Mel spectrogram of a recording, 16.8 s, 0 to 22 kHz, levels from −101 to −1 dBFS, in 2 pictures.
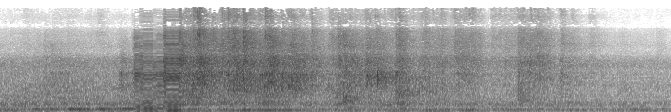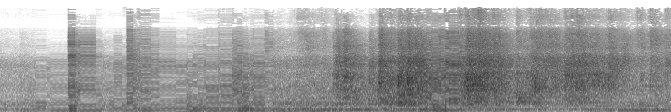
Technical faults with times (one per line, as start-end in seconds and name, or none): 1.70-2.27 robotic sound from repeated short buffers
8.86-11.81 robotic sound from repeated short buffers
13.71-14.14 robotic sound from repeated short buffers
